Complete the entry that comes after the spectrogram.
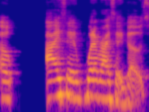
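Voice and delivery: usual speaking voice

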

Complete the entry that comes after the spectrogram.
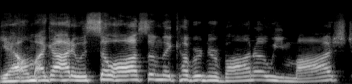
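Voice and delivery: high-pitched, gushing, excited rave. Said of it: "And I was like".

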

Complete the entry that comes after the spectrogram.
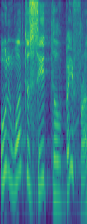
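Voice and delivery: playful, sing-song, put-on Swedish accent. Interrupting a story to voice the visitors in it, put-on Swedish accent. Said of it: "What does a Swedish accent sound like?".

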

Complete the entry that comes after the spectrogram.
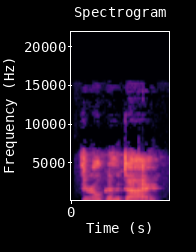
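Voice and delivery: whispering. A woman leans in close to you and whispers. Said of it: "gets in closer and just whispers".

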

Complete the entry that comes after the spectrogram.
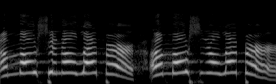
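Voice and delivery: very high, very loud, slow drawn-out screech. Retelling a friend running through the church: imitating someone screaming. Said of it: "screaming on the top of her lungs".

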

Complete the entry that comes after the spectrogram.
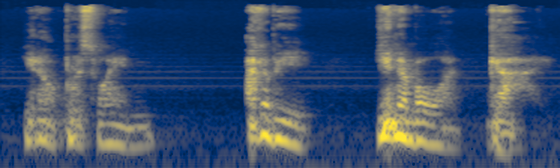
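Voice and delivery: put-on whispery actor voice. Describing an actor's habits in a movie: Christopher Walken weird whisper. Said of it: "this weird whisper thing".

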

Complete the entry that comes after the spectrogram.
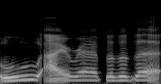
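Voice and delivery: very high, very slow, silly little voice. Retelling how a film character teases Ira: imitating Adam Sandler's silly little voice. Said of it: "a silly little voice or a silly little song".

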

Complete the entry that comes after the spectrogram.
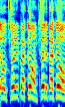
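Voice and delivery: all-out shrill scream at full volume. Describing a scene on a falling plane, the speaker is imitating a screaming stewardess. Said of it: "the stewardess starts screaming".

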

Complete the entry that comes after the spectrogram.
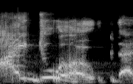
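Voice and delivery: very high, put-on creature voice. Recalling a role in an unreleased audio drama: Mark Hamill Skeksis voice. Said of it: "I went with a Mark Hamill Skeksy type of voice".

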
